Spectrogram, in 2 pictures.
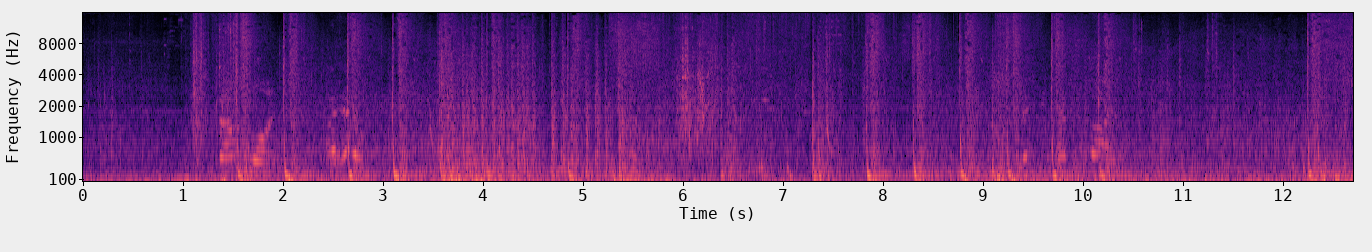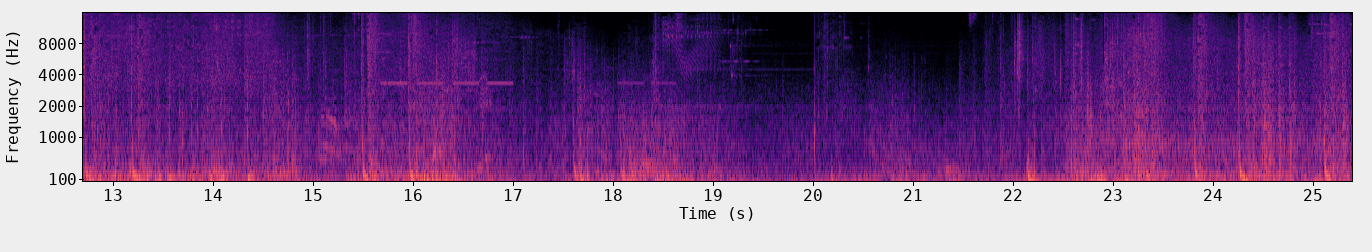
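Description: Automatic rifles fire in rapid bursts.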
